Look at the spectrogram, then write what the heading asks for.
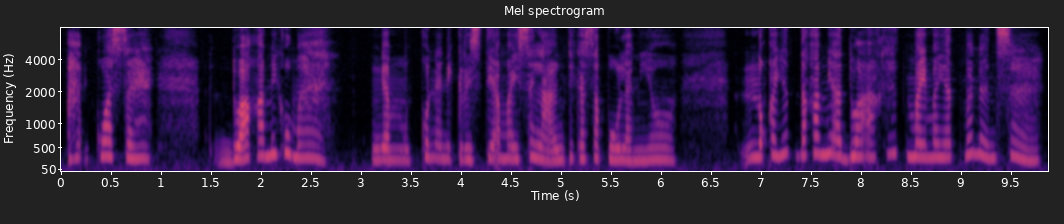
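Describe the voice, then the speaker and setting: A woman's voice: high voice, a little slow, fairly bright tone, no room sound. A woman playing a polite young woman from the province who is asking for work as a maid, often saying sir, in a radio comedy drama. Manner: deferential, says sir often.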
